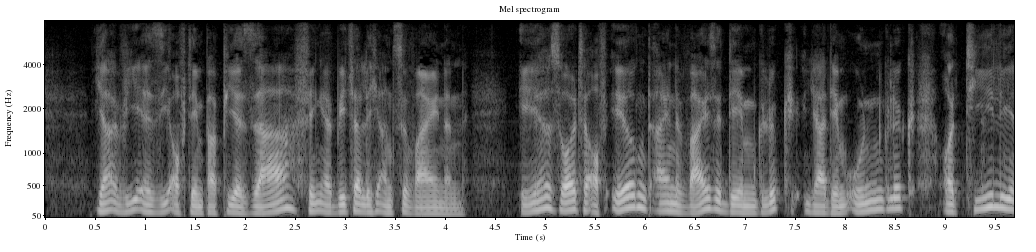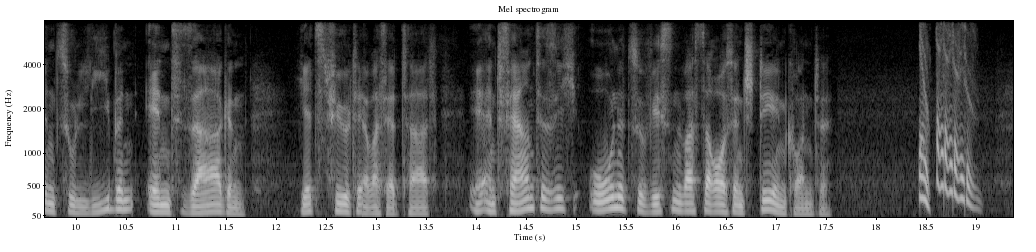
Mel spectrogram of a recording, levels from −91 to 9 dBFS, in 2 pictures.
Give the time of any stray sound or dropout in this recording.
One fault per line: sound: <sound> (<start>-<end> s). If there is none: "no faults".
sound: chirp (18.4-19.1 s)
